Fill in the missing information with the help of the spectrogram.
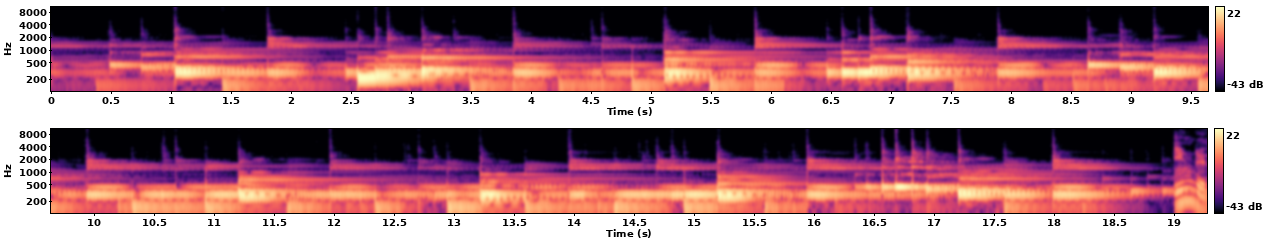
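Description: Hang drum and tongue drum music plays alone: struck, bell-like metallic notes ring out and overlap in a steady, flowing melody, mostly in a warm mid-to-low register at an even, moderate loudness.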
